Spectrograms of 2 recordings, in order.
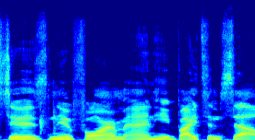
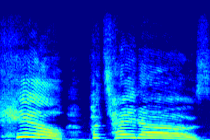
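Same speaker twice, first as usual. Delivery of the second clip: squeaky, very high-pitched character voice; 12 semitones higher, 4 dB quieter than usual. Voicing a fleeing character the way his absent player talks: imitating how Taters talks. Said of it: "'cause that's the way he talks".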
